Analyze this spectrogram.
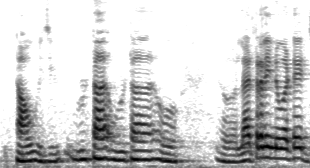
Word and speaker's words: tau: Tau is उल्टा lateral inverted j लिखने का, okay.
